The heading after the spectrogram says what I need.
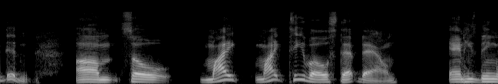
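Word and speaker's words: Thibault: former former uh Washington Mystics head coach Mike Tebow Shane I did I didn't know it was pronounced like that I honestly didn't um so Mike Mike Tebow stepped down and he's being replaced by his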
